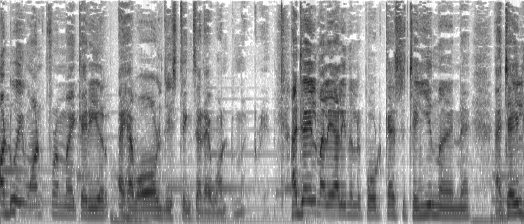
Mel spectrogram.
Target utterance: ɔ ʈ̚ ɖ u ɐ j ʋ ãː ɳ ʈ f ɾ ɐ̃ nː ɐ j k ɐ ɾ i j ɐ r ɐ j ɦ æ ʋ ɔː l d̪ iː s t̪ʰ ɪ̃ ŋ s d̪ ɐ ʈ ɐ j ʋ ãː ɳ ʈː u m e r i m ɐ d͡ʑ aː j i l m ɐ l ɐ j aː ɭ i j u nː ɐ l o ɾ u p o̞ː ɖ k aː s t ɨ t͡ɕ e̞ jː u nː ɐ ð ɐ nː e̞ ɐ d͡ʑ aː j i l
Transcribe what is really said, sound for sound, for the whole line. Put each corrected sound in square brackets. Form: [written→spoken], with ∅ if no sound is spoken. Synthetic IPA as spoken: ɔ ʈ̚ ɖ u ɐ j ʋ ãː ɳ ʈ f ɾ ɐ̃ [nː→mː] ɐ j k ɐ ɾ i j ɐ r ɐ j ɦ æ ʋ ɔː l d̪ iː s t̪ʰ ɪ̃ ŋ s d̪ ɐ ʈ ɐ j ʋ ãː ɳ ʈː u m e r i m ɐ d͡ʑ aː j i l m ɐ l ɐ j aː ɭ i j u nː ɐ l o ɾ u p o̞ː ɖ k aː s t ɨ t͡ɕ e̞ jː u nː ɐ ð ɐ nː e̞ ɐ d͡ʑ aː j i l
